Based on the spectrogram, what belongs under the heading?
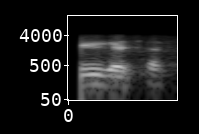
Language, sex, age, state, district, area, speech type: Urdu, male, 30-45, Uttar Pradesh, Gautam Buddha Nagar, urban, conversation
